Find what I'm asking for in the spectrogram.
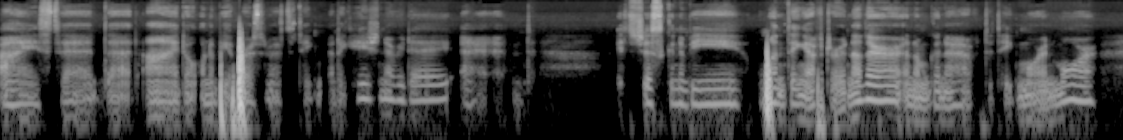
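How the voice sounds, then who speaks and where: A woman's whispering at a moderate pace, with big swings in loudness. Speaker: vlogger. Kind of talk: personal vlog. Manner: quiet, low voice; halting, many fillers.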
